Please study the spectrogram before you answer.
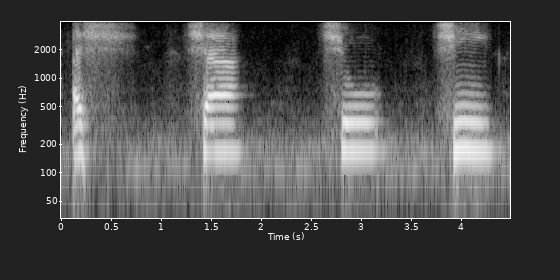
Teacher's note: تجدون بأن صوت حرف الشين ينتشر الصوت في الفم أش. سمى العلماء هذه الصفة التي تميز بها حرف الشين عن غيره من الحروف بصفة التفشي، والتفشي في اللغة العربية الانتشار.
